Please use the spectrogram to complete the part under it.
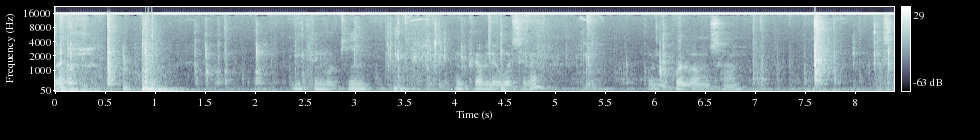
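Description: Plastic knocks and clicks as hands handle a game console.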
